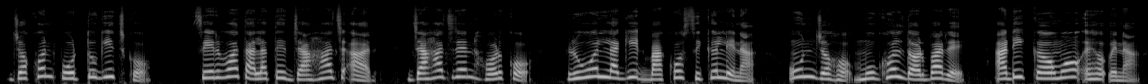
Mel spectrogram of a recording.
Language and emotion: Santali, neutral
